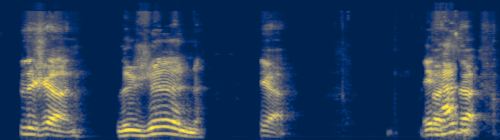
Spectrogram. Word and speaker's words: Lejeune: Okay, so correct me on the name, like to correct us all, if you will, like give it phonetically. Lejeune? Lejeune.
